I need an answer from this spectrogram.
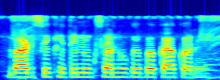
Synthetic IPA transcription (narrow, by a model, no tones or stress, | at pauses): baʈsekʰet̪inuksanɦokepəkakəɾe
